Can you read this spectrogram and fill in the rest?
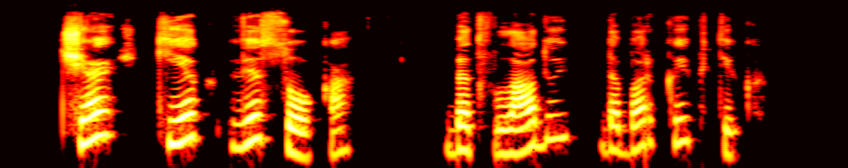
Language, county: Lithuanian, Utena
